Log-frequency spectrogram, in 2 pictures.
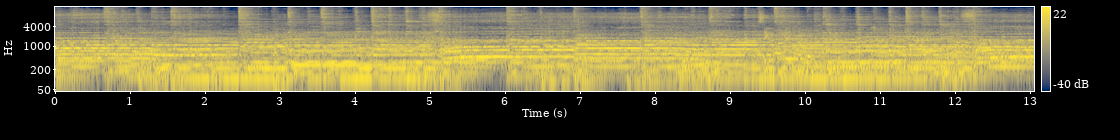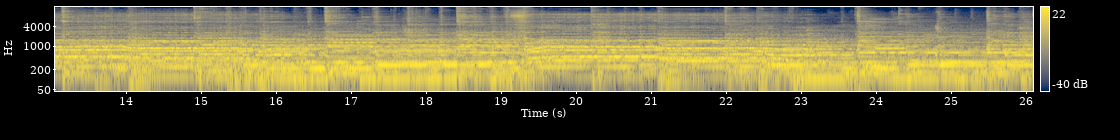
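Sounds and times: acoustic guitars strumming: 0.0 - 26.0
person singing long notes: 19.0 - 24.6.

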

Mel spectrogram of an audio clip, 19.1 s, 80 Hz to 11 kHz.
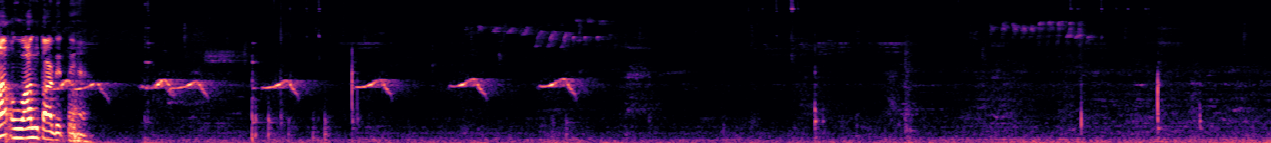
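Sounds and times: faint high bird chirps: 0.0 - 17.8
bird whistled call: 0.9 - 9.1.

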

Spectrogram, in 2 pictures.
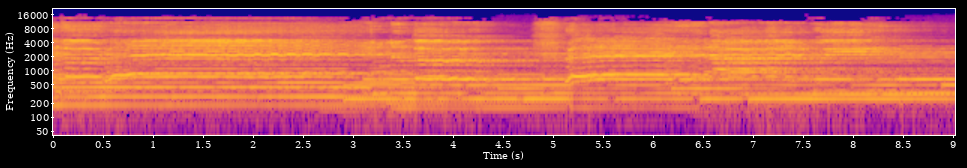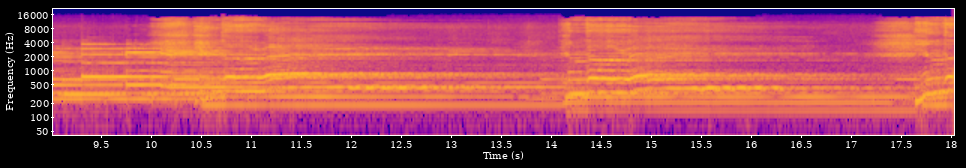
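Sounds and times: electric guitar: 0.0 - 18.0
women singing in harmony: 0.0 - 18.0.

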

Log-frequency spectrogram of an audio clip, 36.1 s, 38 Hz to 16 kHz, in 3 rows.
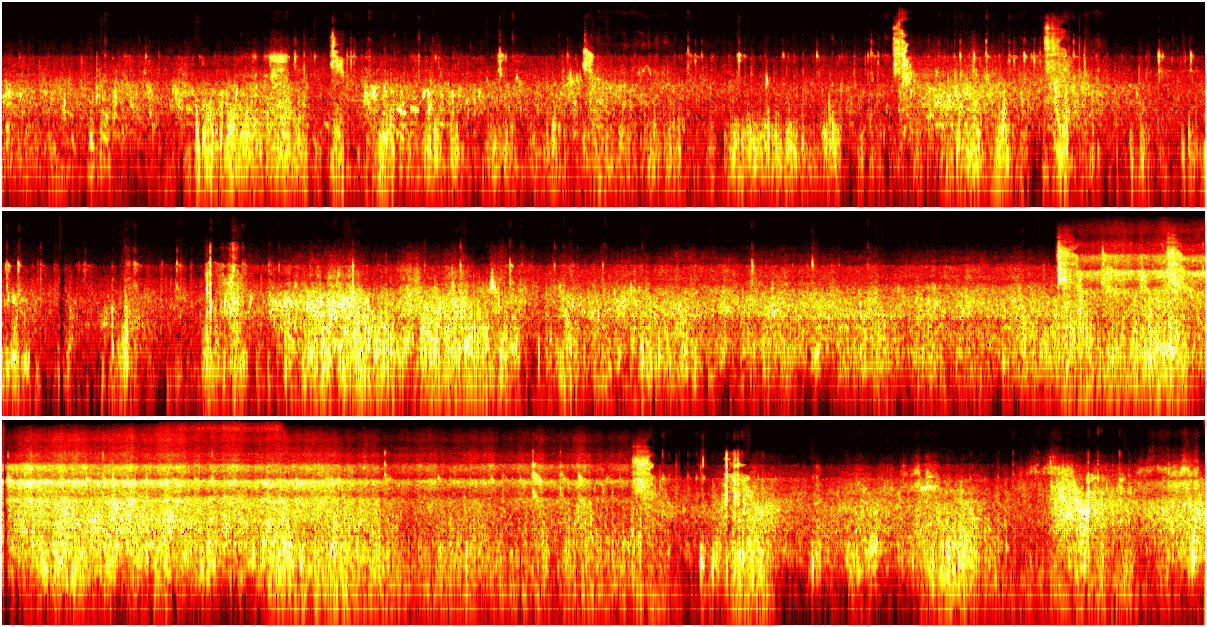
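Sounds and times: wind buffeting microphone: 0.0 - 36.0
rough surf: 14.1 - 36.0
bright hiss: 22.6 - 30.4.

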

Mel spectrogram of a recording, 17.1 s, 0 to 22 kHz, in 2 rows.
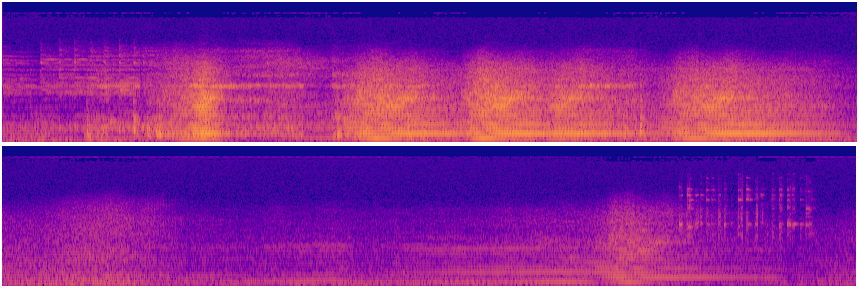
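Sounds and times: layered humming drone: 0.0 - 17.0
glassy tinkling: 15.3 - 16.8.

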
